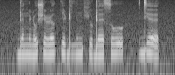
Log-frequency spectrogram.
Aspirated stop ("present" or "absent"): absent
